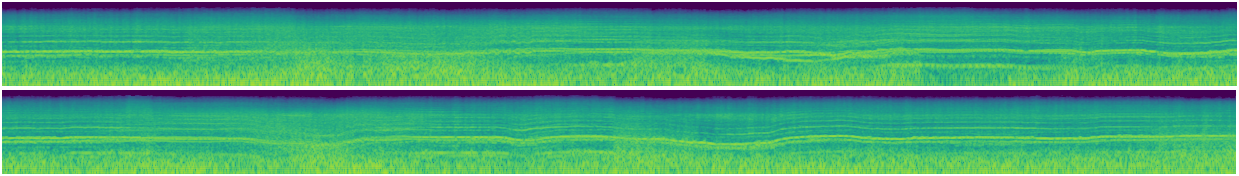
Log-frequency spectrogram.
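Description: A drone's electric motors and propellers whine, rising and falling in pitch as the throttle changes, over a steady low rumble of air on the drone's own microphone.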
